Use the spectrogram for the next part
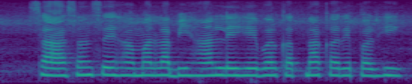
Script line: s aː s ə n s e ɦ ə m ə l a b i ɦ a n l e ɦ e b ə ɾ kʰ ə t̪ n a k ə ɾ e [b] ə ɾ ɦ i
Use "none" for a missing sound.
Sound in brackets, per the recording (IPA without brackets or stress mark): p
